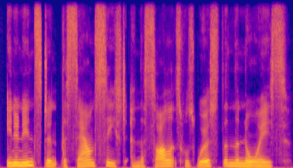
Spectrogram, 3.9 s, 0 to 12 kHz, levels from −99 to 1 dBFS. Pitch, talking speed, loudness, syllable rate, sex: 180 Hz, 215 wpm, -17 LUFS, 5.5 syllables/s, female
